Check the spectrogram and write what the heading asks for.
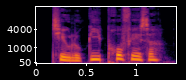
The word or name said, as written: teologiprofessor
